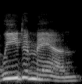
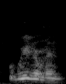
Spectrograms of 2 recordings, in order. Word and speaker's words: Wiedemann: It's we demand. Apparently, we all said it wrong. Oh, we demand.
